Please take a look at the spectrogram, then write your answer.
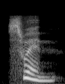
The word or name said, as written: swim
